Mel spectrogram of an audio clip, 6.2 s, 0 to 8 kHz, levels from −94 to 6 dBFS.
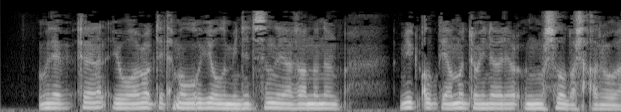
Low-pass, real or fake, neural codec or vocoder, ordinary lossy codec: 7.2 kHz; fake; autoencoder, 22.05 kHz, a latent of 192 numbers a frame, VITS, trained on many speakers; MP3, 24 kbps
